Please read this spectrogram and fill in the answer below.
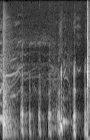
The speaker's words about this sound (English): Yeah, listen for the claps throughout the episode.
